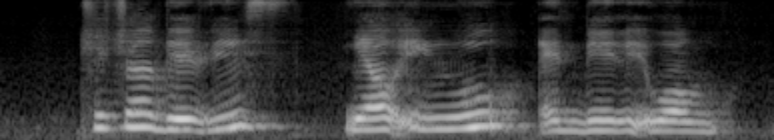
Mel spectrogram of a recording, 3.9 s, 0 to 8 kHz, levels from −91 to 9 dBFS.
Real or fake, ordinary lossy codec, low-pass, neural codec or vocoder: fake; none; none; codec, 16 kHz, 1 kbps, FunCodec, trained on Chinese and English, 50 frames a second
